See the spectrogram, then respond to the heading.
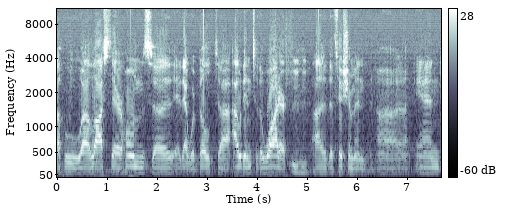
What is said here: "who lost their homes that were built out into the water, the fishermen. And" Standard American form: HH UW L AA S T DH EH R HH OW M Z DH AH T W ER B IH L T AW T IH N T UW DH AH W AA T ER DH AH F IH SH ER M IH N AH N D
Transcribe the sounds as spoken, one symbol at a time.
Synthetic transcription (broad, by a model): HH UW L AA S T DH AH R HH OW M Z DH AH T W ER B IH L T AW T IH N T UW DH AH W AA T ER DH AH F IH SH ER M IH N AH N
